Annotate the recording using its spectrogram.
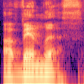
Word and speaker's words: Van Lith: Van Lith.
